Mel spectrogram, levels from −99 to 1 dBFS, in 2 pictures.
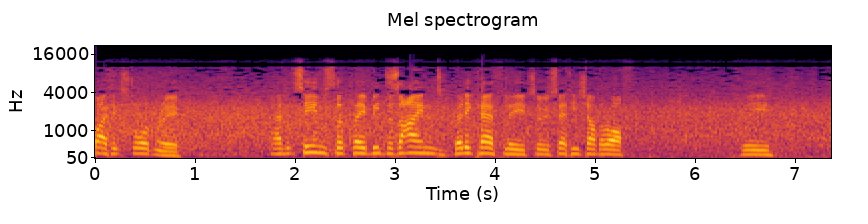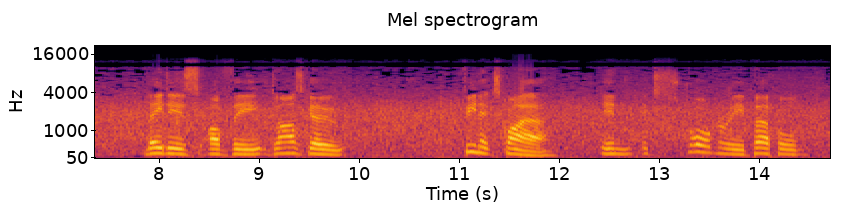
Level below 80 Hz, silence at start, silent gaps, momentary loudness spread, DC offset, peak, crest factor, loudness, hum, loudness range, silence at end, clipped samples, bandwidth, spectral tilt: -52 dBFS; 0 s; none; 15 LU; 0.2%; 0 dBFS; 16 dB; -16 LUFS; none; 4 LU; 0 s; under 0.1%; 13.5 kHz; -4.5 dB/octave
